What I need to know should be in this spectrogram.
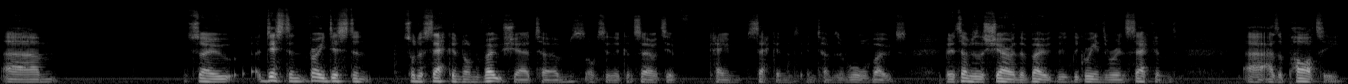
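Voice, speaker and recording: A man hosting a political channel, talking casually and hesitantly through by-election numbers, his voice a bit croaky from a cold. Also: mid-range voice, steady tone, normal speed. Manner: chatty, hesitant, lots of ums and uhs. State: croaky with a sore throat and cold. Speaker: political commentary channel host.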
